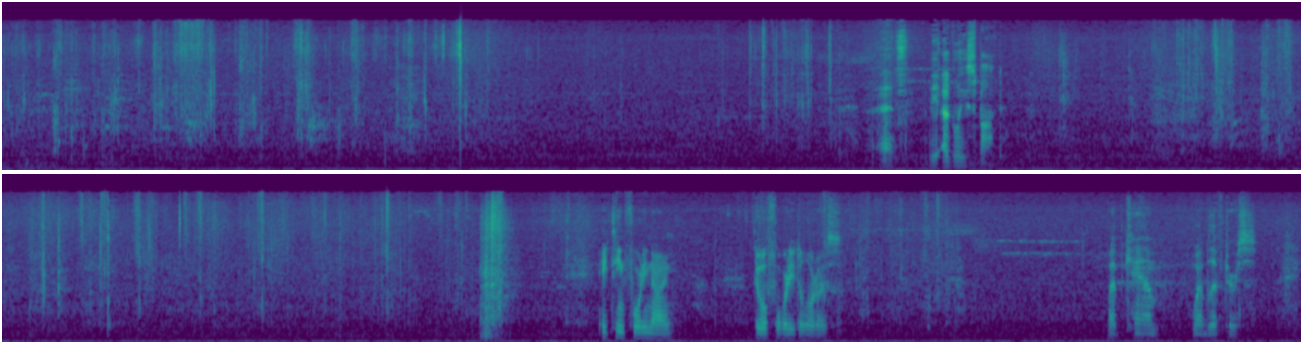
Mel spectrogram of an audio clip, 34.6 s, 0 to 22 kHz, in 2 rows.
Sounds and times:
Speech: 0:11.6 - 0:13.4, 0:25.3 - 0:26.7, 0:27.4 - 0:28.6, 0:32.1 - 0:34.1.

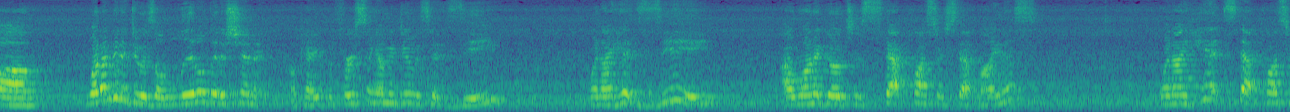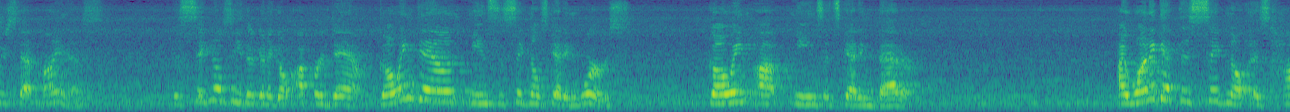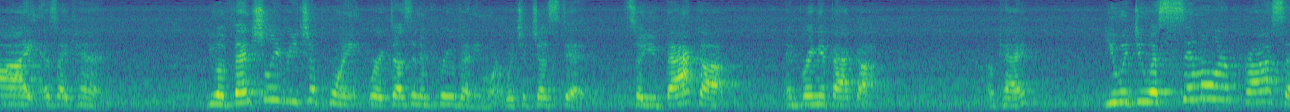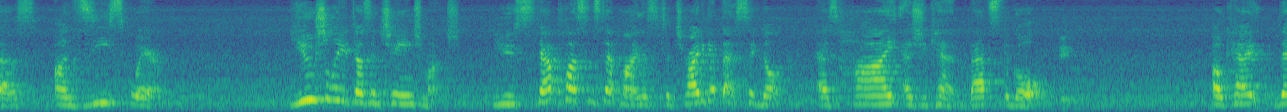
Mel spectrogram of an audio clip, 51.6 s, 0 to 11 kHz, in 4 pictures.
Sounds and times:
Speech: 0:00.0 - 0:05.1, 0:05.9 - 0:07.2, 0:07.8 - 0:10.4, 0:11.6 - 0:14.0, 0:14.6 - 0:19.2, 0:20.0 - 0:22.1, 0:24.1 - 0:26.9, 0:27.9 - 0:34.7, 0:36.9 - 0:40.4, 0:41.6 - 0:49.5, 0:50.8 - 0:51.5.

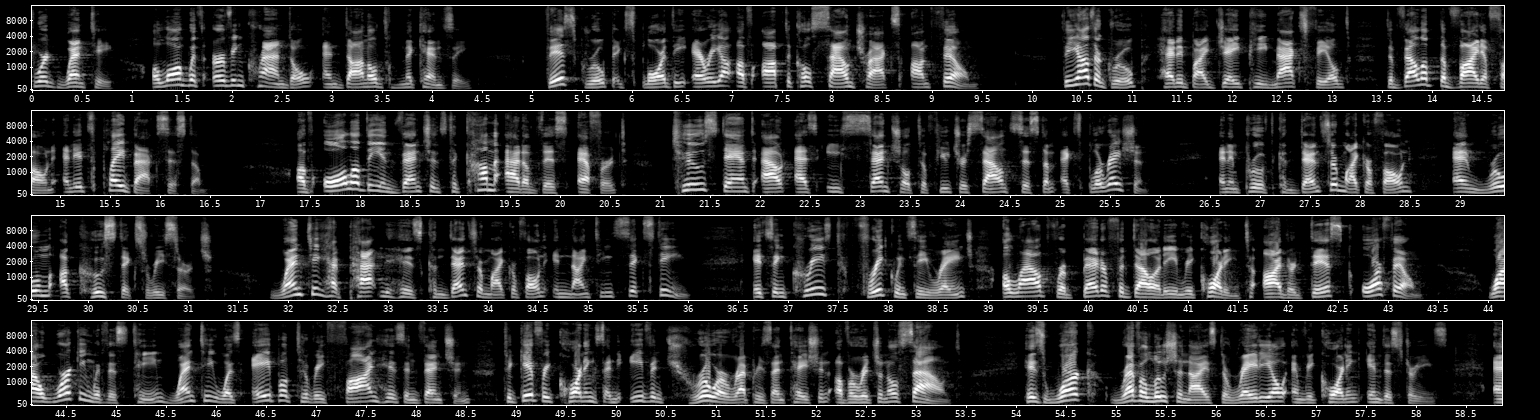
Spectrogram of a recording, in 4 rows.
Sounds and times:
Speech: 0:00.0 - 0:04.4, 0:05.1 - 0:09.5, 0:10.3 - 0:16.5, 0:17.4 - 0:25.9, 0:26.6 - 0:36.0, 0:36.6 - 0:43.4, 0:44.0 - 0:53.5, 0:54.1 - 0:58.8.

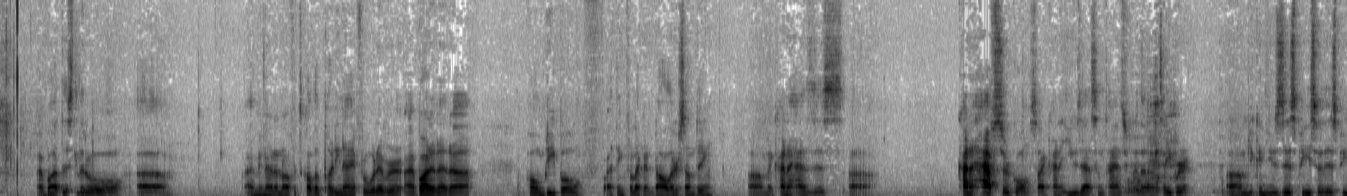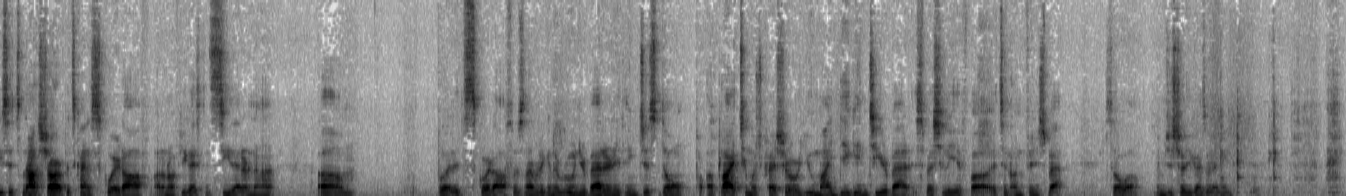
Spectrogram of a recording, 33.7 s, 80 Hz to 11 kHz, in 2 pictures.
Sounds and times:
Speech: 0:00.4 - 0:02.2, 0:03.0 - 0:06.0, 0:06.6 - 0:11.0, 0:12.0 - 0:21.4, 0:22.3 - 0:32.5.

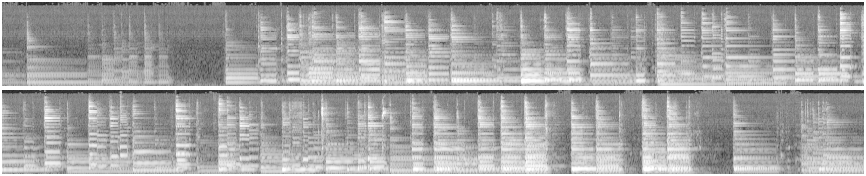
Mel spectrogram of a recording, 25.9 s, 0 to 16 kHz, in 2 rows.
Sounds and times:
Acoustic guitar: 0:00.0 - 0:25.8.

